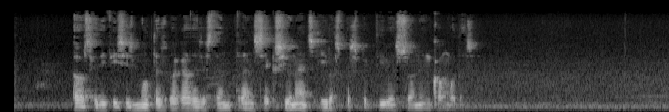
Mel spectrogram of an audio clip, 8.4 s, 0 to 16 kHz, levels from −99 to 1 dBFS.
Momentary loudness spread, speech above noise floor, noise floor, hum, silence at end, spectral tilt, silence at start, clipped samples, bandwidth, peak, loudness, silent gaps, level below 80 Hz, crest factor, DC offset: 8 LU; 29 dB; -61 dBFS; none; 0.05 s; -4 dB/octave; 0.9 s; under 0.1%; 11.5 kHz; -16 dBFS; -32 LUFS; none; -64 dBFS; 20 dB; under 0.1%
